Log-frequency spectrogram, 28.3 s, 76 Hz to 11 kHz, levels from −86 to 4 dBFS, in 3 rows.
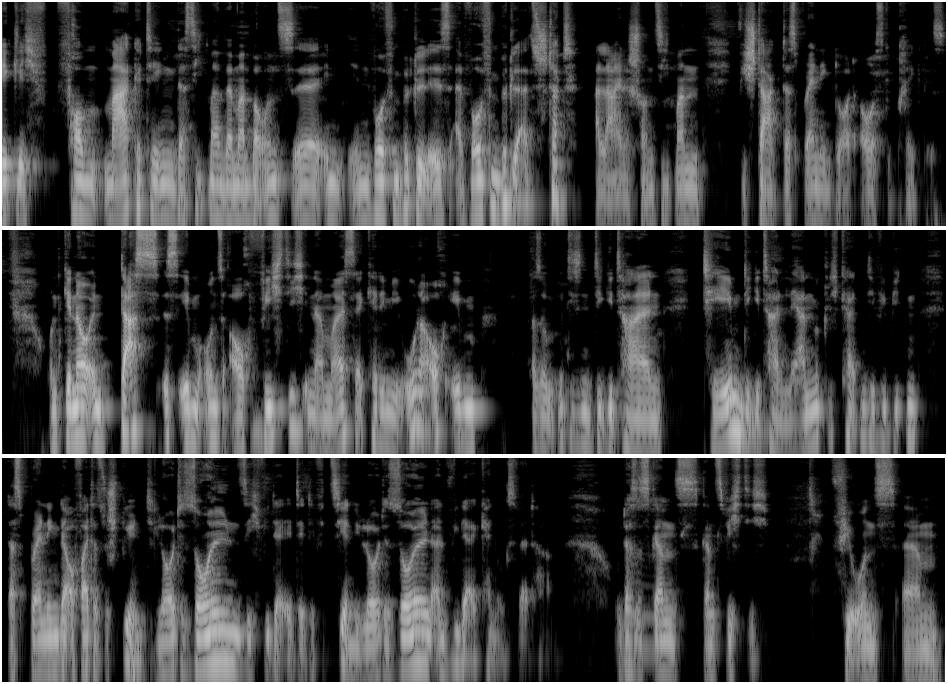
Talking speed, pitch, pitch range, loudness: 180 wpm, 100 Hz, 90-105 Hz, -29 LUFS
